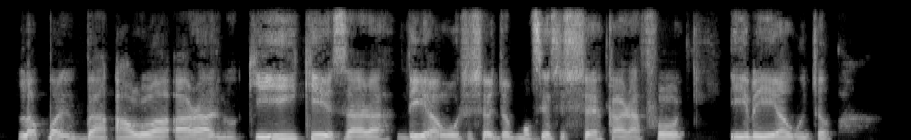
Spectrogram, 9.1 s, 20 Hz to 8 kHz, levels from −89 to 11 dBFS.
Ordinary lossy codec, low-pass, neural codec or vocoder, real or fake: none; 7.2 kHz; codec, 24 kHz, 0.9 kbps, WavTokenizer, medium speech release version 2; fake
